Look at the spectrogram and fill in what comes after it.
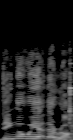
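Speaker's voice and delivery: put-on Geordie accent. Explaining how to mine ore in answer to a question: geordie accent. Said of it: "when I'm doing that accent".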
